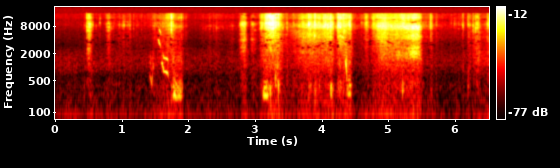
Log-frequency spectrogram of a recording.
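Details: In an eco-park, a red squirrel gives short, harsh chucks and squeaky rasps, voicing displeasure at another squirrel.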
